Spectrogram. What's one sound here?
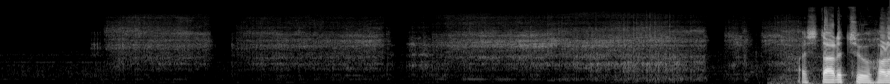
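A gouge scrapes and shaves spinning wood in bursts.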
